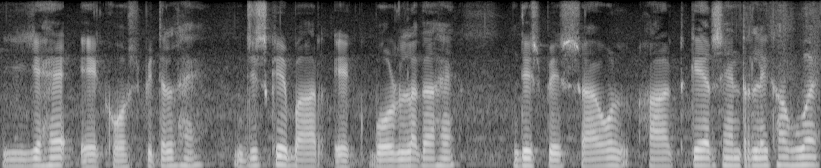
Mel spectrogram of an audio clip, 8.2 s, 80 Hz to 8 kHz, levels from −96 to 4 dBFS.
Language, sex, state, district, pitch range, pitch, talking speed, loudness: Hindi, male, Rajasthan, Bikaner, 115-135 Hz, 125 Hz, 130 wpm, -17 LUFS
